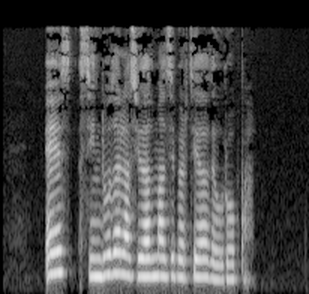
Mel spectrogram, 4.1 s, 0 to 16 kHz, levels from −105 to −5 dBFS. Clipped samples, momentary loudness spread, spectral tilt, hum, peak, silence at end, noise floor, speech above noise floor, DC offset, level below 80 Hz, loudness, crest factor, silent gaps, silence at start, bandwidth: under 0.1%; 10 LU; -4 dB/octave; none; -4 dBFS; 0.8 s; -75 dBFS; 54 dB; under 0.1%; -70 dBFS; -21 LUFS; 20 dB; none; 0.6 s; 12 kHz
